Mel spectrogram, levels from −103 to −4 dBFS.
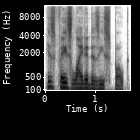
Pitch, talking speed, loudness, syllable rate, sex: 130 Hz, 210 wpm, -16 LUFS, 5.0 syllables/s, male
